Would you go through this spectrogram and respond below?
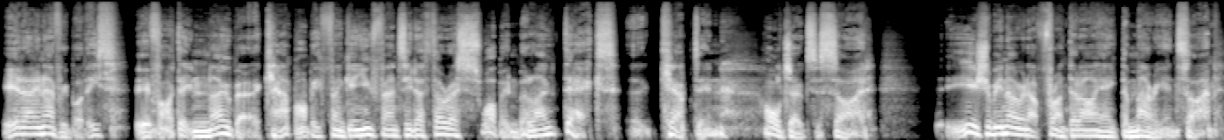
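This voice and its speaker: An actor playing a cocky, bawdy furry in a video game, with a sly, wry, drawling manner. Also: male voice, medium pitch, expressive, normal speed, a bit bright, husky, no room sound, studio quality. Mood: teasing, cocky. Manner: salty, drawling pirate dialect, sly and wry. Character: bawdy, roguish furry orlan pirate shiphunter, loyal and cocky. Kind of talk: video game character dialogue.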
